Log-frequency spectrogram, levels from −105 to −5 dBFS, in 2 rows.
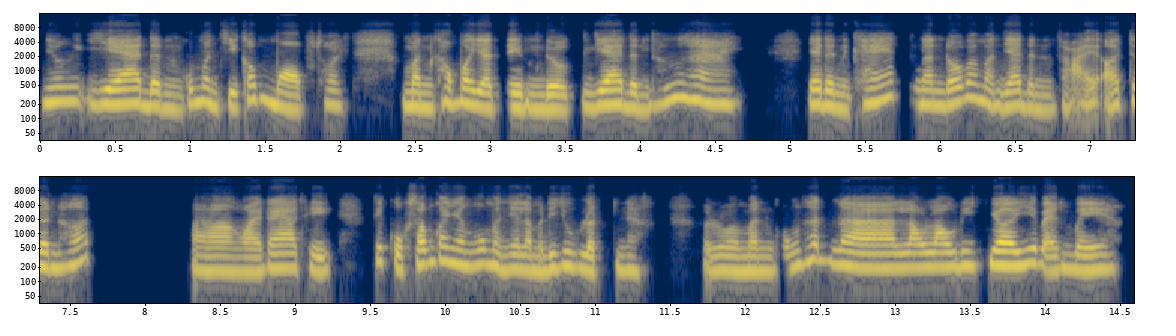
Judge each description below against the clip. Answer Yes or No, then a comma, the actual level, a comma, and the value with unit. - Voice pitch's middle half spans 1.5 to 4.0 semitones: Yes, average, 3.7 semitones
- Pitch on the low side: No, high, 200 Hz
